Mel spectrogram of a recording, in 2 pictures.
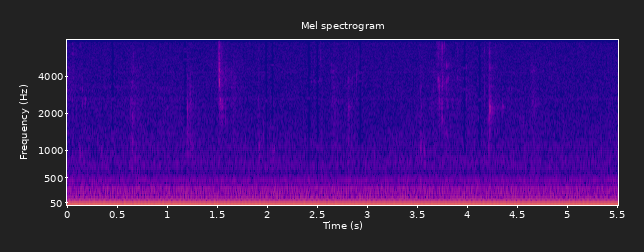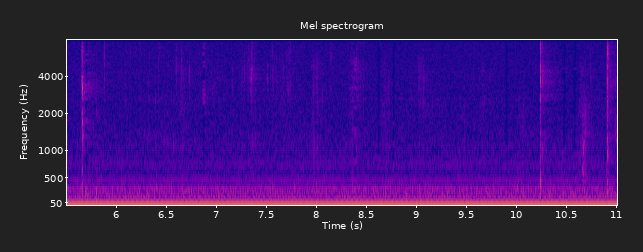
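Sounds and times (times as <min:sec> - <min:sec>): low hum: 0:00.0 - 0:11.0
wet mouth clicks and smacks: 0:05.6 - 0:06.0
chewing and biting: 0:05.6 - 0:09.2.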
